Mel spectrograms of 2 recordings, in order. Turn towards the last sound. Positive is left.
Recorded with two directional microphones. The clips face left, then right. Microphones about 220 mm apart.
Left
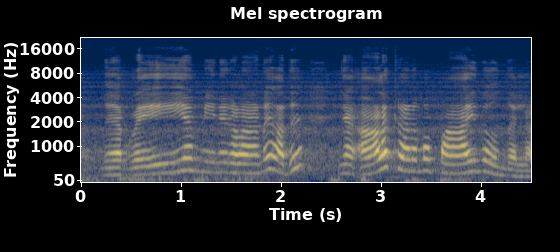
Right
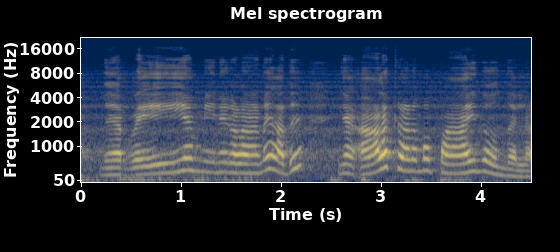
turn(degrees=-15)  # may be behind; listen again after turning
